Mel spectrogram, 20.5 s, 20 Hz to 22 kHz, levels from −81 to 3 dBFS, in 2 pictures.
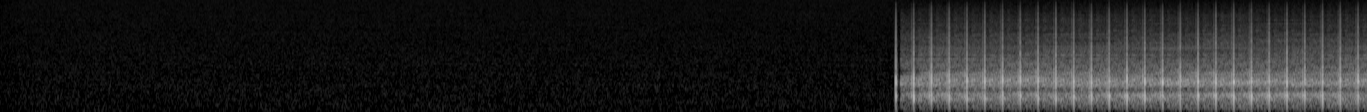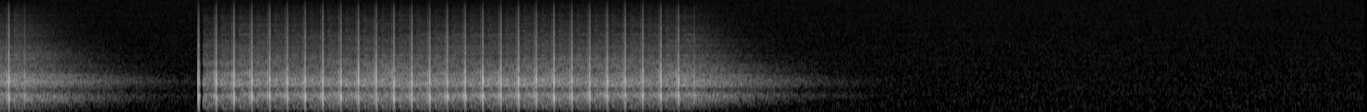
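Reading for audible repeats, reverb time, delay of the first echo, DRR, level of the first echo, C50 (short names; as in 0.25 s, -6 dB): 1, 2.1 s, 0.118 s, 2.5 dB, -9.0 dB, 2.5 dB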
